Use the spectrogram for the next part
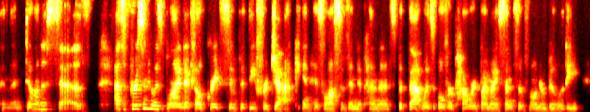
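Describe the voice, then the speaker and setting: A woman's voice: lowish voice, a little fast. A woman hosting a virtual question and comment session, encouraging and affirming as she talks, hesitantly searching for words. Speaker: host of an online audience discussion. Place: online session, remote call.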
